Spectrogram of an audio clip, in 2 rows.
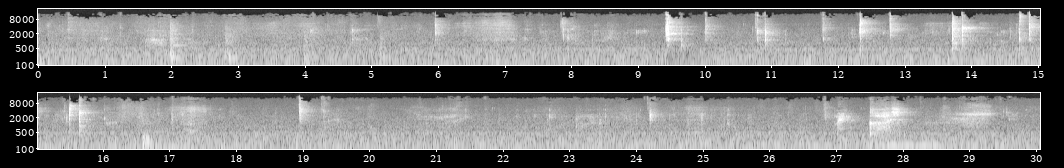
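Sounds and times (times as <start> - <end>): low steady hum: 0.0 - 30.0
mouth smacks while chewing: 4.1 - 6.2, 7.3 - 16.2, 18.9 - 20.1, 20.9 - 25.9.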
